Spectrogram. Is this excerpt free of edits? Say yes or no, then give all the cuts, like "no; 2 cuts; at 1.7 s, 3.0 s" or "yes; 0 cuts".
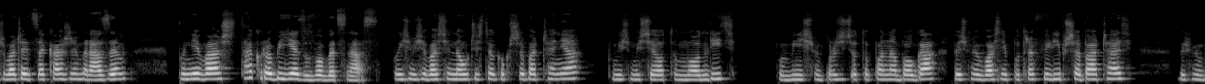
no; 2 cuts; at 3.9 s, 9.5 s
